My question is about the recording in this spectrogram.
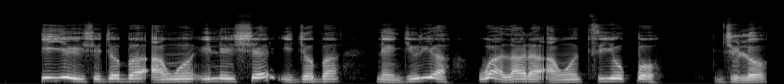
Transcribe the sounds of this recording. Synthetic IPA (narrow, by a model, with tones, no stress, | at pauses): i˧je˦i˦˨ʃe˨d͡ʒɔ˧ba˧ʔa˨w̃ɔ̃˧i˧le˦i˧ʃɛ˦i˦˨d͡ʒɔ˧ba˧ | nã˨ĩ˨d͡ʒi˨˦ɾi˦a˦˨ | wa˦˨la˨˦ɾa˧ʔa̰˨w̃ɔ̃˧ti˦o˦k͡pɔ˦˨ | d͡ʒu˨lɔ˧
